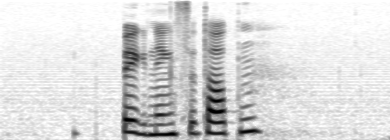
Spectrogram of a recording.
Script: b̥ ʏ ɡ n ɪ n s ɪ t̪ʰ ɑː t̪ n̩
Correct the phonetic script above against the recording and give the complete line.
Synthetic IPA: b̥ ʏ ɡ n ɪ ŋ s ɪ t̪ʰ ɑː t̪ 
